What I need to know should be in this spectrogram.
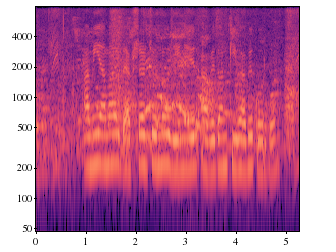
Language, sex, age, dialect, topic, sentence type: Bengali, female, 25-30, Standard Colloquial, banking, question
